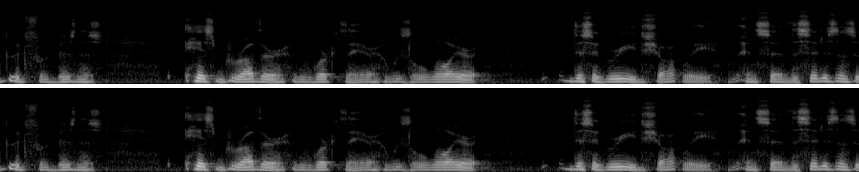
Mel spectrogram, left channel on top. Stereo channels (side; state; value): both; identical; correlation 1.00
